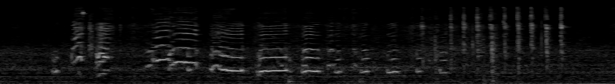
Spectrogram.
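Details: Pit Bull puppies at play, biting one another: a run of high, whiny yelps and whimpers with clear harmonics, some rising and falling, followed by a quick series of short clicking taps.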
